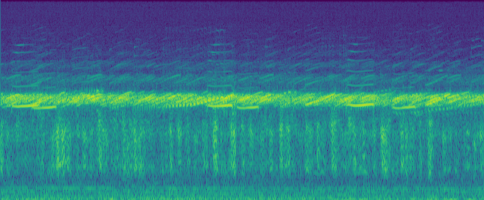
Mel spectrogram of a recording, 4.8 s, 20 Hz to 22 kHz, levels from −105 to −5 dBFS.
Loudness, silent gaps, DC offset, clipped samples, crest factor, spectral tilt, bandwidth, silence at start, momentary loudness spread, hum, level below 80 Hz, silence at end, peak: -15 LUFS; none; under 0.1%; under 0.1%; 14 dB; -1 dB/octave; 9.4 kHz; 0 s; 5 LU; none; -44 dBFS; 0 s; -4 dBFS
